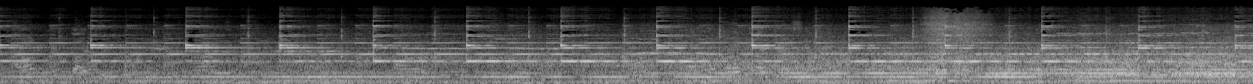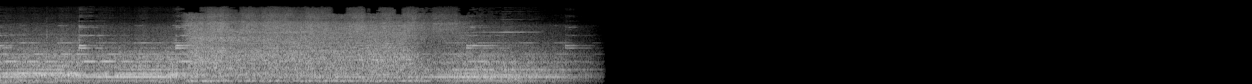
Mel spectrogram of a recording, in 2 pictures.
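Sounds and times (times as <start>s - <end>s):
bell striking: 0.0s - 14.6s, 16.9s - 18.6s
train cars rolling past: 0.0s - 18.6s
train horn chords: 6.0s - 18.6s.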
